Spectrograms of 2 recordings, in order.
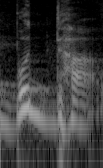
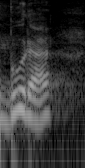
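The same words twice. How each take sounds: First: The middle consonant is held for a moment. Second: The middle consonant is short, not held. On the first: The speaker calls it right. "you say Buddha" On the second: The speaker calls it wrong. "You don't say Buddha"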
